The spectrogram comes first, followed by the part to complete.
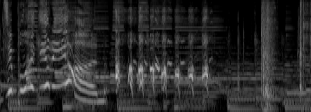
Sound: laughing

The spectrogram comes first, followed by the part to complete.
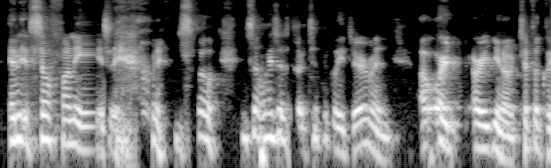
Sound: laughter

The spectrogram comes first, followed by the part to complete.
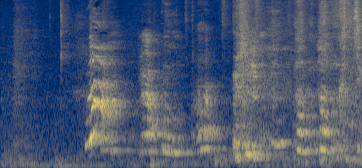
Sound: scream

